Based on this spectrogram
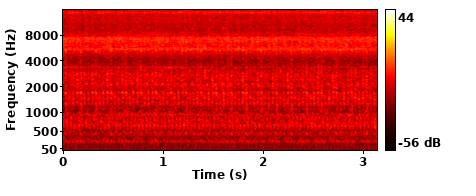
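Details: Ford 2.0/2.2/2.4 TDCi diesel (Mondeo) after EGR cleaning and manifold removal, listened at idle through a hose for turbo or vacuum leaks: steady, even idle with fine regular clatter, no hiss or whistle; no leak heard.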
